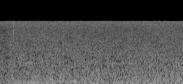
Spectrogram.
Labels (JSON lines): {"label": "ambient", "recorder": "HydroMoth"}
